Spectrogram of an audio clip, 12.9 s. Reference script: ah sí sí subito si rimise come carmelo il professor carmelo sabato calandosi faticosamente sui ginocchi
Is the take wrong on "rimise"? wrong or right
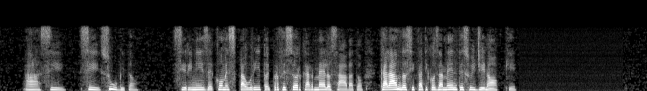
right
